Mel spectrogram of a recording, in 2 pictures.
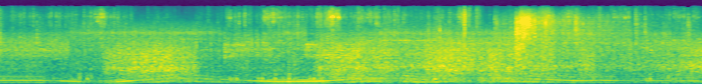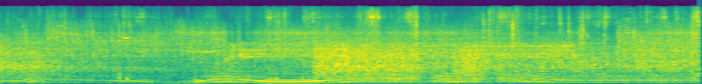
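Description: Tyres crunch over a rough dirt track.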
